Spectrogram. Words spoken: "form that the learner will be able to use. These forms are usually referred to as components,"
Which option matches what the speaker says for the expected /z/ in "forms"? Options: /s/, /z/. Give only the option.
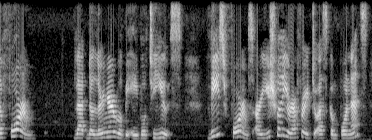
/s/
